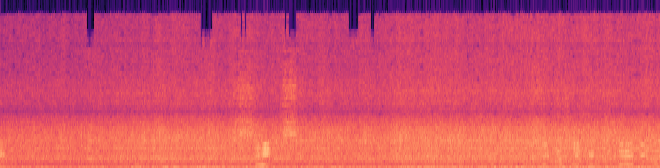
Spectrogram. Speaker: Doesn't appear to be any noise. I'll tell you what, I've never been so scared watching it spin around that fast. I mean, the balance isn't great on it, but it isn't making the screeching noises the last one did, so I guess it's okay.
